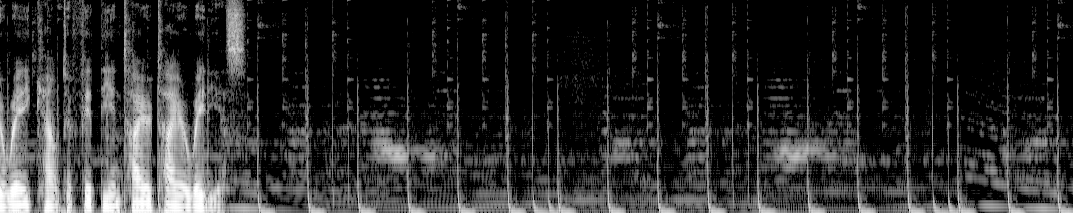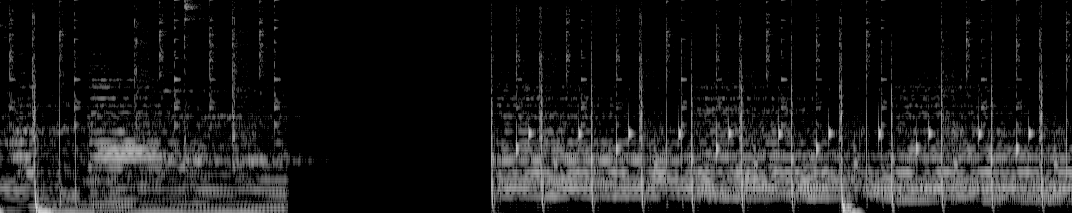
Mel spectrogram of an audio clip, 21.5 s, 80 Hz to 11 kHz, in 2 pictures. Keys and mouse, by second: 0.5 click, 2.7 click, 4.0-6.6 middle drag, 8.3 click, 10.5 click, 11.2 click, 12.2 click, 13.6 r, 13.9 y, 16.7 click, 19.3 click, 21.0-21.4 drag.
